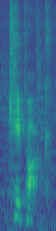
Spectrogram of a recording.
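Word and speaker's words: kapok: appear to be uh kpo Spirits give me just a moment here I'm going to make sure I'm pronouncing that right Kpop Spirits k kic k a p p o k BTS these are a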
